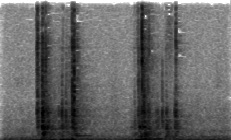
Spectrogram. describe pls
Door Locking
lock, locking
